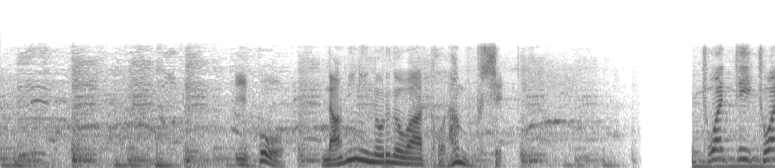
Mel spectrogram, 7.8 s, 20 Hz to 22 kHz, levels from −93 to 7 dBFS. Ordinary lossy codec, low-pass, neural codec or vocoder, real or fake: Opus, 24 kbps; 7.2 kHz; vocoder, 44.1 kHz, 128 mel bands every 512 samples, BigVGAN v2; fake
